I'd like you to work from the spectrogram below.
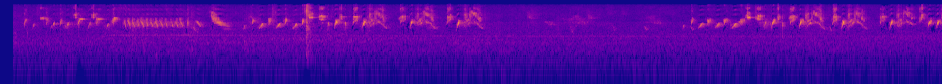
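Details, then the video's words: European goldfinch in the wild, in natural fields: bursts of rapid, tinkling twitters and buzzy trills high in pitch, with a quiet pause midway before the chattering resumes; faint background hiss. "Chardonneret à la nature"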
